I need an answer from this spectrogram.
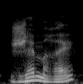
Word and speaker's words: j'aimerais: But then it's exactly the same thing, because even if you get this here and here, you don't pronounce it. So it will go like j'aimerais, or then j'aimerais. Remember, phonetically, they are the same, okay?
